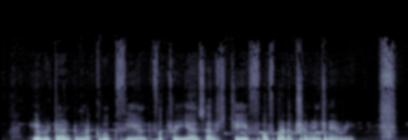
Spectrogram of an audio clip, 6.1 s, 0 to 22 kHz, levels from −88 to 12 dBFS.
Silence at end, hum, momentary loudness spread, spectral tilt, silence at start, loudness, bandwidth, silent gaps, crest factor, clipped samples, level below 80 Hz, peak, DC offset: 0.2 s; none; 11 LU; -7.5 dB/octave; 0.5 s; -21 LUFS; 16 kHz; none; 18 dB; under 0.1%; -38 dBFS; -2 dBFS; under 0.1%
